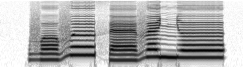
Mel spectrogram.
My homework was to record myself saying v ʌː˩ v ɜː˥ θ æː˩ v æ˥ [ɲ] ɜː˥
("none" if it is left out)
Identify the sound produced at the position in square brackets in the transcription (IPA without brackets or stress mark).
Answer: ɲ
